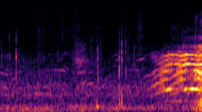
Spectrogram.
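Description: Quiet open-air cricket-ground background with a few faint, sharp clicks. A man's commentary voice comes in near the end.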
